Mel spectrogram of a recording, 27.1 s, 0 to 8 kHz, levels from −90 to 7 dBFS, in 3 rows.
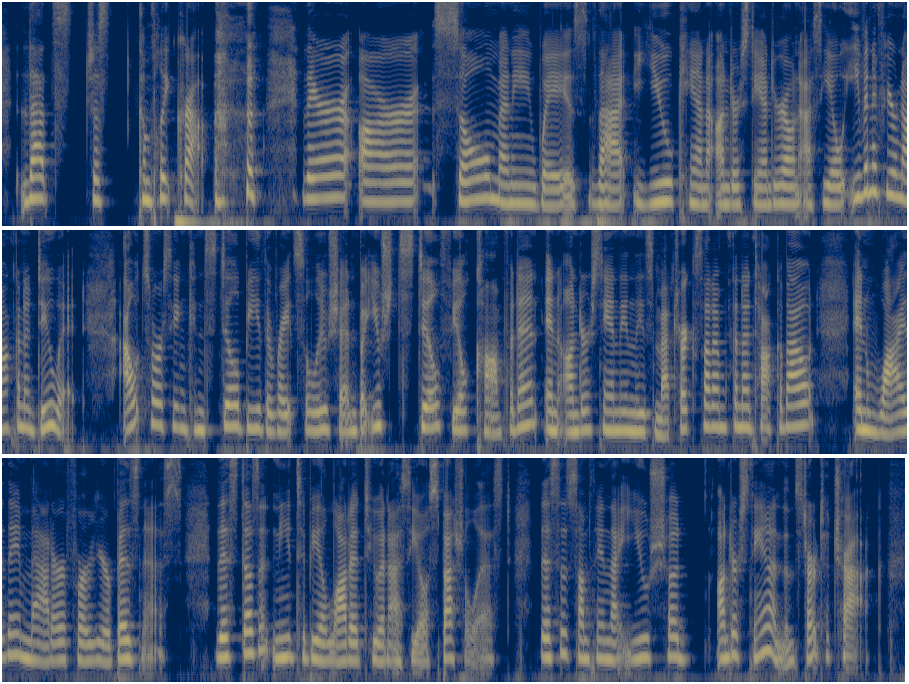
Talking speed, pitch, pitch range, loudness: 165 wpm, 225 Hz, 205-255 Hz, -28 LUFS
